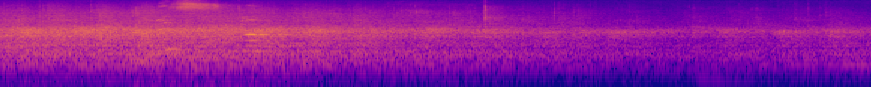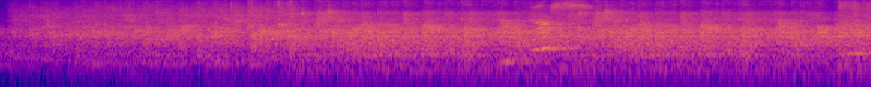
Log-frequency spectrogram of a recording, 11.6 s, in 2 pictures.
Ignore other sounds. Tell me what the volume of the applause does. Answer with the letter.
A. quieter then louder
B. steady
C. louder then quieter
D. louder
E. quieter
A.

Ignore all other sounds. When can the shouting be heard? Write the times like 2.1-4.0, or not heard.
0.8-1.8, 9.2-9.8.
